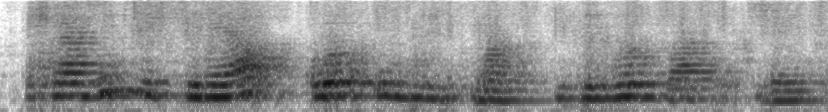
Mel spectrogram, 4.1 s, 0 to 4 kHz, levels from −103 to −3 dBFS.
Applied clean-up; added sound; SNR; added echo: neural separator model SepFormer DNS4.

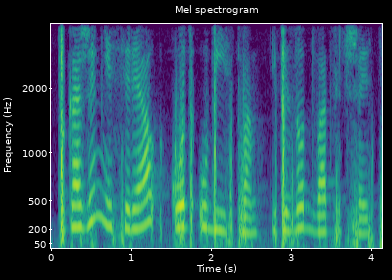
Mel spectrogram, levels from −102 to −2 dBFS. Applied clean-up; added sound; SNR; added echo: none; none; none; none.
